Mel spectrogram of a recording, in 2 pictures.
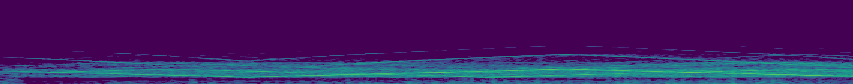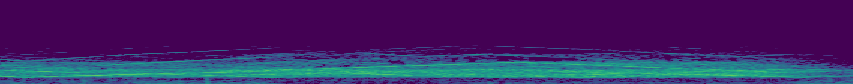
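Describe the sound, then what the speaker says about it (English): Civil defense air raid sirens wail over central Israel, several overlapping tones rising and falling slowly at a distance, sustained and steady with no voices. "sirens blared over central Israel as the missiles fired from Yemen were intercepted."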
